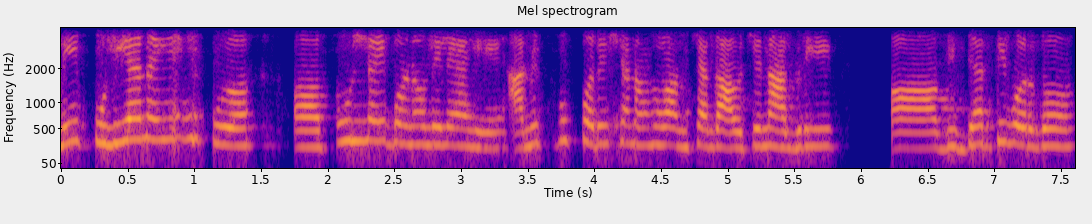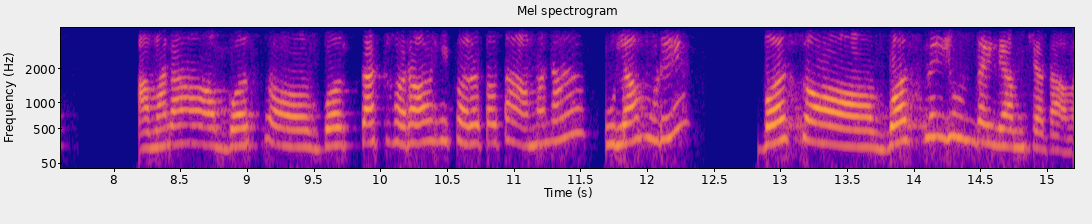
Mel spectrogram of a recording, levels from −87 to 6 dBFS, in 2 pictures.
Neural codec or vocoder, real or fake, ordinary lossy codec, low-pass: codec, 44.1 kHz, 7.8 kbps, Pupu-Codec; fake; Opus, 16 kbps; 3.6 kHz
